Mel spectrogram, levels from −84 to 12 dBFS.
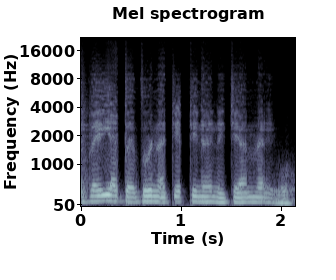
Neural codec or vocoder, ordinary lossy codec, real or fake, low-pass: codec, 44.1 kHz, 0.9 kbps, DAC; none; fake; none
